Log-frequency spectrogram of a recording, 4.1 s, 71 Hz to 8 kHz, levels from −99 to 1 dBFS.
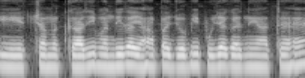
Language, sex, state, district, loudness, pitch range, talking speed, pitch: Hindi, male, Uttar Pradesh, Jyotiba Phule Nagar, -15 LUFS, 140-150 Hz, 205 wpm, 145 Hz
